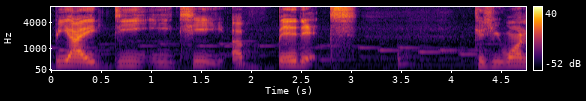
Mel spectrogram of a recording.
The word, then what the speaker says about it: bidet: And yes, by the way, I also know that it's pronounced bidet. Because that just makes everything better. When we call it bidet, makes it sound French.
